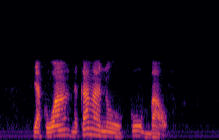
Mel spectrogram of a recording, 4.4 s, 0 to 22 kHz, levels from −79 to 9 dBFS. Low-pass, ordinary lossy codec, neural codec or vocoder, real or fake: 3.6 kHz; Opus, 16 kbps; none; real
